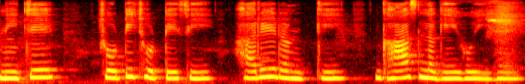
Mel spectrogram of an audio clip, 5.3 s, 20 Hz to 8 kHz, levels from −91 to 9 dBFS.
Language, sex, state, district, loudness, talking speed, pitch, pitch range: Hindi, female, Uttar Pradesh, Lucknow, -15 LUFS, 125 wpm, 240 Hz, 230-260 Hz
